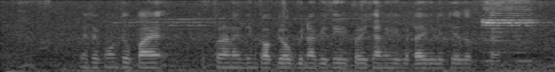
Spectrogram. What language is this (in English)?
Hindi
